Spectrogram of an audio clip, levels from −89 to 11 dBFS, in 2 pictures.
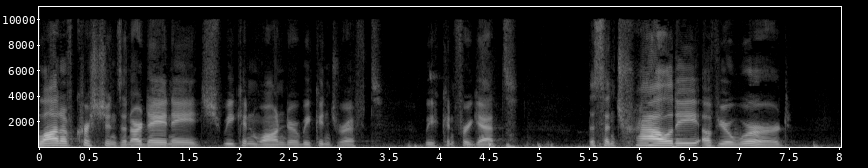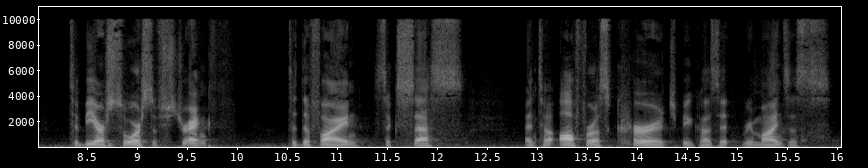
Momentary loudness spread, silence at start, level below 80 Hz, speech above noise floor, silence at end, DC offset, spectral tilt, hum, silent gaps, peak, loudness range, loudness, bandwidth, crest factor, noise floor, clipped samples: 18 LU; 0 s; -54 dBFS; 33 dB; 0.15 s; under 0.1%; -5 dB/octave; none; none; -6 dBFS; 8 LU; -28 LUFS; 10.5 kHz; 22 dB; -61 dBFS; under 0.1%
